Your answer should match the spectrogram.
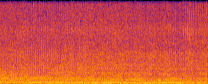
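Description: A pack of racing karts running together at speed, their small engines making a steady, many-layered buzz. A race announcer's voice is heard faintly over the top.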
